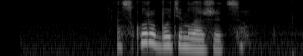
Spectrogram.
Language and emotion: Russian, neutral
